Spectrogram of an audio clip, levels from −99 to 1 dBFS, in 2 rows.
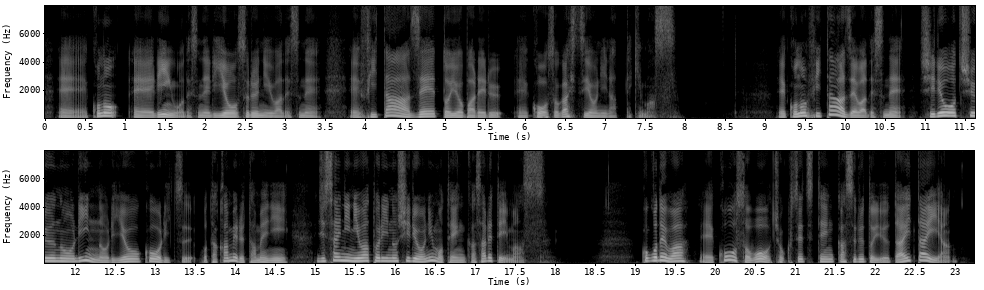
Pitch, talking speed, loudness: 140 Hz, 275 characters per minute, -39 LUFS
